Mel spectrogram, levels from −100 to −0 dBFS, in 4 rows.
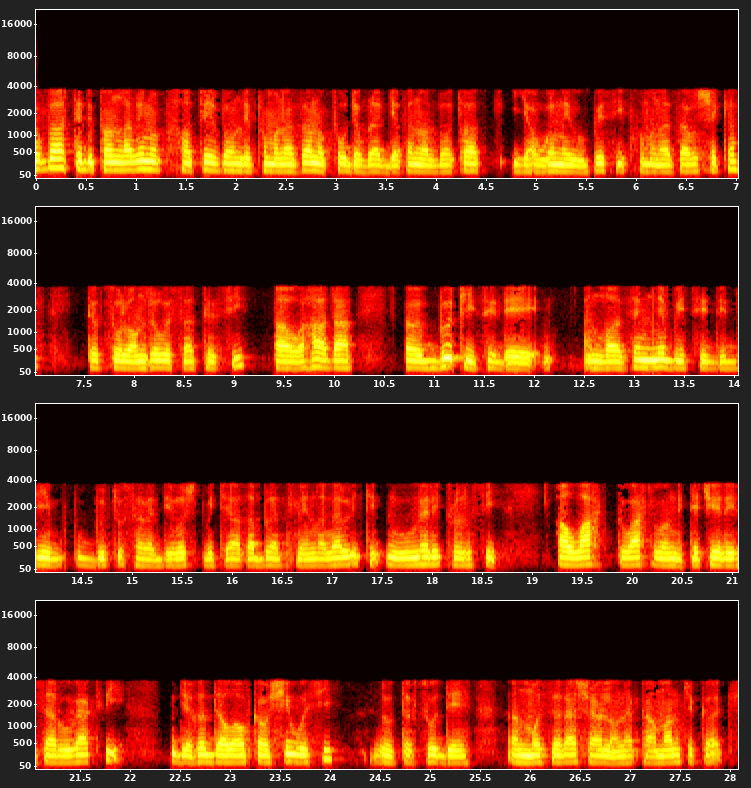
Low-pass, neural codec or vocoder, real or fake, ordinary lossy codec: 3.6 kHz; codec, 24 kHz, 0.9 kbps, WavTokenizer, medium speech release version 1; fake; AAC, 24 kbps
